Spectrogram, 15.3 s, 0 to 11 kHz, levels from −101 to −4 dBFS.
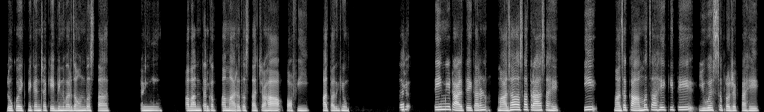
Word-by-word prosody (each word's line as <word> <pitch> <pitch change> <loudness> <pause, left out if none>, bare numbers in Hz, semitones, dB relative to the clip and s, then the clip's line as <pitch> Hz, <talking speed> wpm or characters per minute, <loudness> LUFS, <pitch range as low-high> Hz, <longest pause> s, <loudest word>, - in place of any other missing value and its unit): लोक 190 0 0
एकमेकांच्या 185 +1 0
कॅबिनवर 180 0 +2
जाऊन 180 0 +2
बसतात 170 -1 -2 0.7
आणि 180 0 0 0.6
अवांतर 195 0 +3
गप्पा 185 +1 -3
मारत 180 -1 +1
असतात, 175 0 -2
चहा-कॉफी 175 -1 +1 0.3
हातात 175 -2 0
घेऊन. 180 -2 -1 1.0
तर 255 +3 -1 0.5
ते 250 +1 +1
मी 275 0 0
टाळते. 205 -1 +3
कारण 210 +3 +1 0.3
माझा 190 +5 +4
असा 250 +1 +2
त्रास 215 -1 +3
आहे, 200 -3 +2 0.5
की 255 +2 -1 0.4
माझं 185 +3 +2
कामच 210 +3 +3
आहे, 235 0 +2
की 240 +2 -6
ते 245 +2 -3 0.4
यूएसचं 210 +2 +3
प्रोजेक्ट 180 -2 -1
आहे 175 0 0
190 Hz, 120 wpm, -21 LUFS, 180-215 Hz, 1.0 s, माझा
